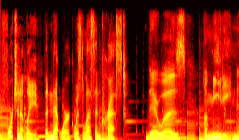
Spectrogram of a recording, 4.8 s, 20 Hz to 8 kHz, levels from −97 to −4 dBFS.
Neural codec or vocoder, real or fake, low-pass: none; real; 7.2 kHz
